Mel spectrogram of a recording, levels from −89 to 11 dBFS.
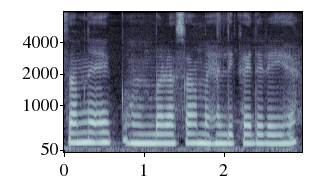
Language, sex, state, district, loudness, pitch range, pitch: Hindi, female, Assam, Sonitpur, -12 LUFS, 195-210 Hz, 195 Hz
